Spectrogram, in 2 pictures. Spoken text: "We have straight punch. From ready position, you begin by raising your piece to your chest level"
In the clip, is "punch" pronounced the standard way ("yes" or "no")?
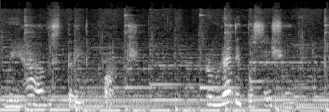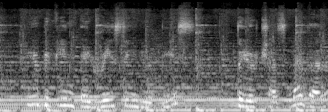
no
